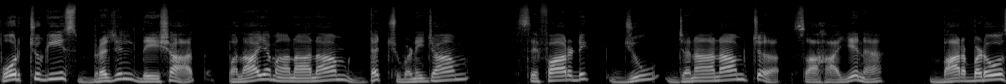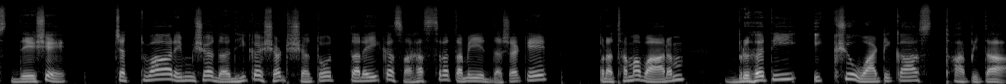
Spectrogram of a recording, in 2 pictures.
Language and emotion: Sanskrit, neutral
